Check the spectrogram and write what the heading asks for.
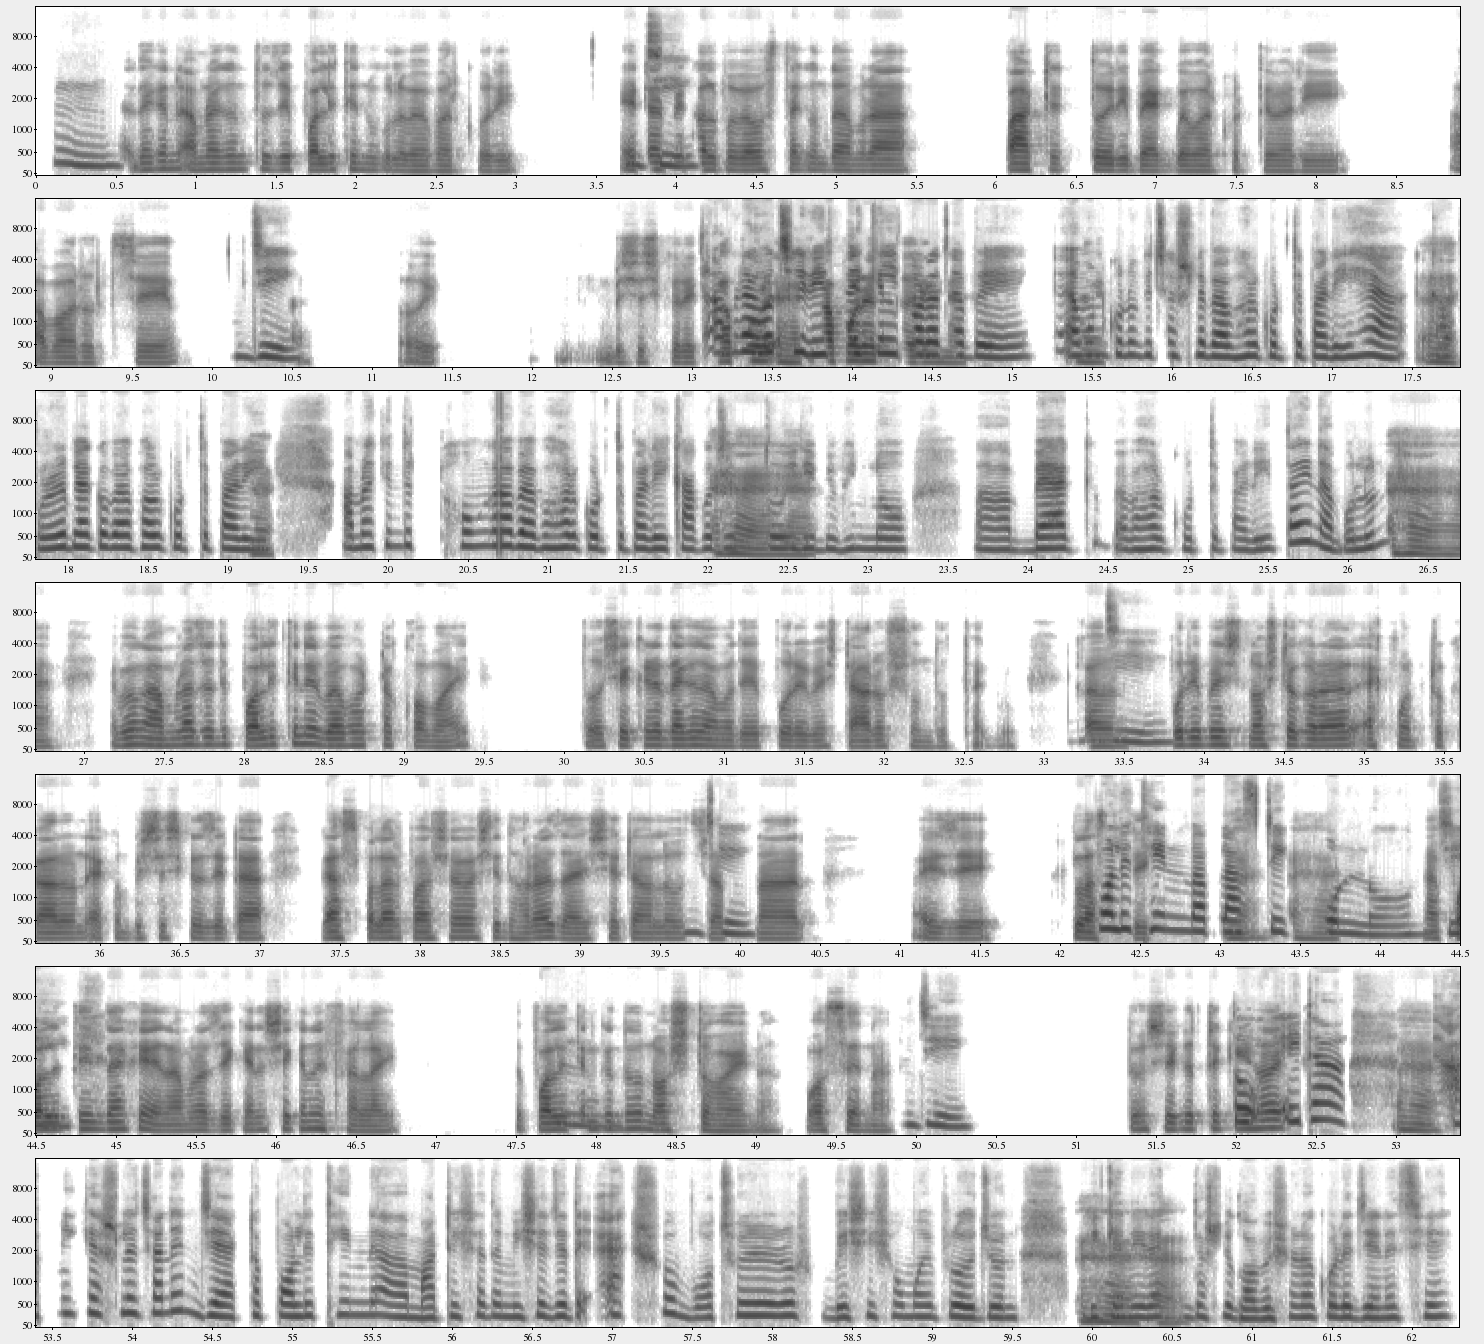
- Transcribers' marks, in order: other background noise; lip smack; "সেখানে" said as "সেকারে"
- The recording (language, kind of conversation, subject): Bengali, unstructured, পরিবেশ রক্ষা না করলে আগামী প্রজন্মের ভবিষ্যৎ কী হবে?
